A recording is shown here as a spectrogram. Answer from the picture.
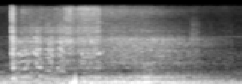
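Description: Car engine revving as the car accelerates away. It comes in suddenly just after the start and fades over about a second and a half.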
